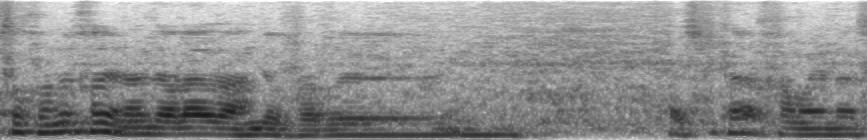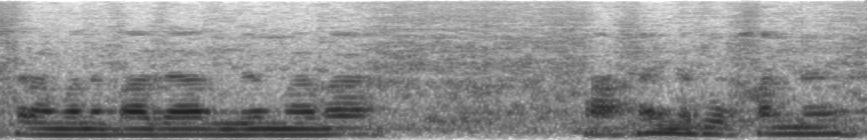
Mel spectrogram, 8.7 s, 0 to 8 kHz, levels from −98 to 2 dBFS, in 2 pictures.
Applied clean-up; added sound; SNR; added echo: none; none; none; none.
